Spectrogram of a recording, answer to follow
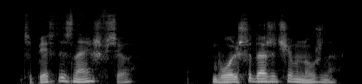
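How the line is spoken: Whispered addition. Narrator (Russian): шепотом добавила Вера

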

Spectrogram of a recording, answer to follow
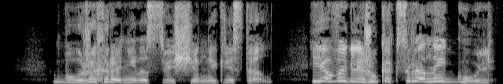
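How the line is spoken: Breathed out. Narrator (Russian): выдохнул штурмовик

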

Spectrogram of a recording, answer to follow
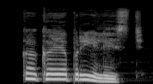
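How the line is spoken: Exclaiming, male voice. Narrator (Russian): воскликнул мужским голосом

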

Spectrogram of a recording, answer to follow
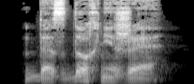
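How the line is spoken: Hissed through teeth. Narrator (Russian): сквозь зубы процедила Ваеса

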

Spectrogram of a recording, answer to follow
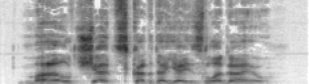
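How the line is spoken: Growling. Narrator (Russian): прорычал Арикис

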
